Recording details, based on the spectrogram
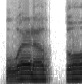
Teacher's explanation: இந்த துவாதை நீட்டணும். 6 அளவுக்கு நீட்டணும்.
